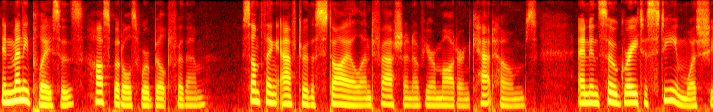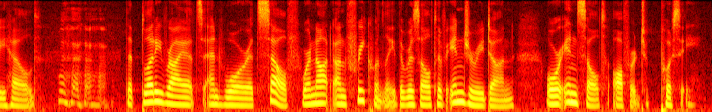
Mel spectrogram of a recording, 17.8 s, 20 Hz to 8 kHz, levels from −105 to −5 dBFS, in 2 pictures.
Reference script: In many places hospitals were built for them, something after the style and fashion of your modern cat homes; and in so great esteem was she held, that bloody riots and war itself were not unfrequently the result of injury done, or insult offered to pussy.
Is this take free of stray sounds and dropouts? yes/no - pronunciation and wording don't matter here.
no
